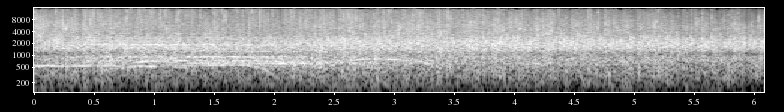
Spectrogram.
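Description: A studio audience at Penn & Teller: Fool Us bursts into dense, loud applause that holds steady for several seconds, a thick wash of clapping from a large crowd.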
